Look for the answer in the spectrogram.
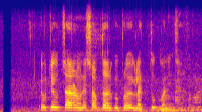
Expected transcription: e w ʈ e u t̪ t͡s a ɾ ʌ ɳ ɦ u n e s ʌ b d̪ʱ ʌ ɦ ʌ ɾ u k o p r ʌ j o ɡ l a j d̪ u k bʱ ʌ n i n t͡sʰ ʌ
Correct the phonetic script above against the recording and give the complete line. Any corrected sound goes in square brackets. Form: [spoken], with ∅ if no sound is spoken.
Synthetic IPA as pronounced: e w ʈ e u t̪ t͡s a ɾ ʌ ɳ ɦ u n e s ʌ b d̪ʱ ʌ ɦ ʌ ɾ u k o p r ʌ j o ɡ l a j [t̪] u k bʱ ʌ n i n t͡sʰ ʌ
